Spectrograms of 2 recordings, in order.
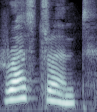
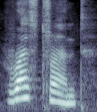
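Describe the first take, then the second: The two takes are said the same way.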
